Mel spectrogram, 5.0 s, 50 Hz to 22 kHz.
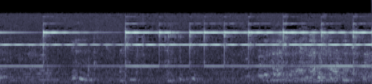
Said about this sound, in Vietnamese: Bởi vì mình dặn hãy nghe chuông. Phải chi mà mình nói lâu lâu mình điểm một tiếng vậy, mình dặn nó nghe chuông mà lại nghe không, mà ông cứ mà hồi 3 hồi rồi.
